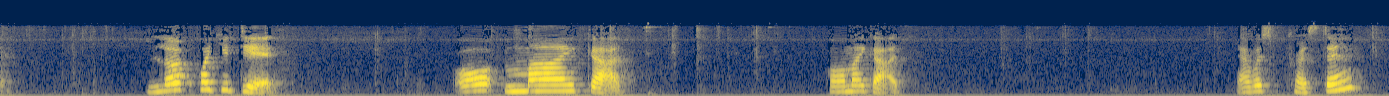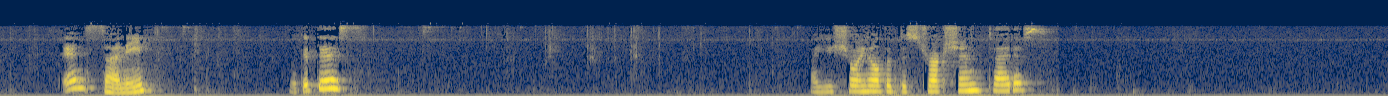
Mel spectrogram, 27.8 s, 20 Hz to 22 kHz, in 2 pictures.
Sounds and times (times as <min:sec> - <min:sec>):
Speech: 0:01.5 - 0:02.8, 0:04.6 - 0:06.3, 0:08.3 - 0:09.1, 0:12.4 - 0:13.6, 0:14.5 - 0:15.4, 0:16.8 - 0:17.5, 0:22.0 - 0:24.4.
